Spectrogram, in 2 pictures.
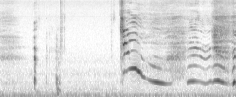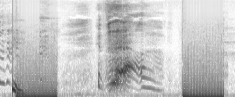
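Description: Drawn-out voiced wind-up breaths, then an abrupt noisy sneeze burst, with loud buzzing edited sounds between.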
